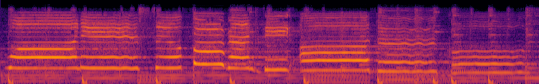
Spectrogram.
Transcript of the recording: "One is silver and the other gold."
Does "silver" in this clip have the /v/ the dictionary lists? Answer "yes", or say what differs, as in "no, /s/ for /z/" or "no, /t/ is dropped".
no, /p/ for /v/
